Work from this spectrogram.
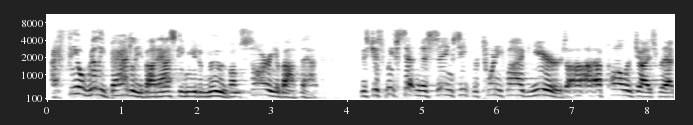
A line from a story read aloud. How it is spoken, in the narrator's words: she's whispering and she says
